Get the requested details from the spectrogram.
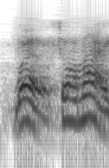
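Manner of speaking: high cry, calling out. Narrating Bilbo's reply to Gollum: cried out. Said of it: "cried Bilbo".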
